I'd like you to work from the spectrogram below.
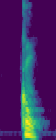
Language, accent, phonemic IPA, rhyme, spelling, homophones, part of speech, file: French, France, /k‿ɔ̃/, -ɔ̃, qu'on, con / cons, contraction, LL-Q150 (fra)-qu'on.wav
- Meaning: que + on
